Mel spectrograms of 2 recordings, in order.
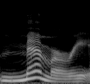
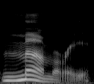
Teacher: If we look at the word meari, the first syllable mem is stressed. The middle syllable O is reduced to the schwa sound.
